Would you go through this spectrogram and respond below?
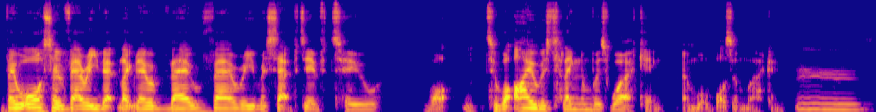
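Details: Stammering in a man who stammers and reports experiencing heavy blocks, speaking as co-host of a stammering association podcast; real, not acted.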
